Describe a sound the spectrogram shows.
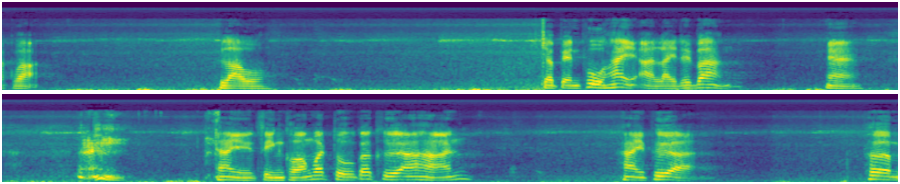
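An elderly man speaks calmly and slowly into a microphone, heard through a loudspeaker.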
